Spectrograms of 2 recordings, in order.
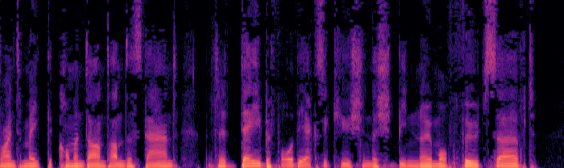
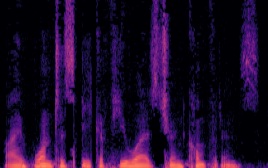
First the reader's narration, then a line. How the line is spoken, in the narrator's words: said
